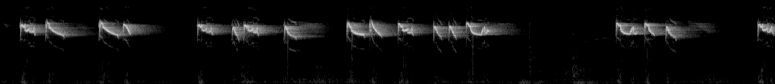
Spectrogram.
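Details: Wild white-eye in the forest seeking a rival, a loud high sweet phrase of quick descending chirped notes in bursts of three to five, separated by short pauses.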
